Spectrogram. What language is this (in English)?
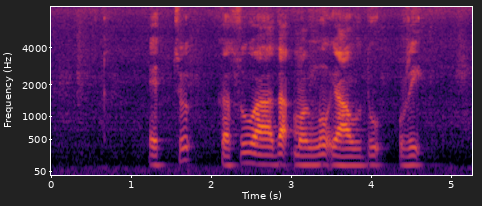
Kannada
